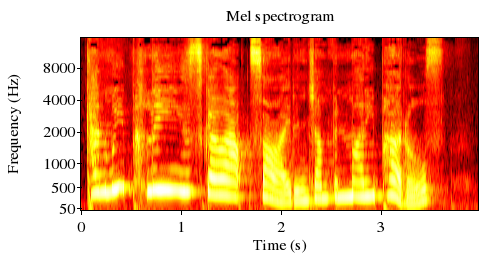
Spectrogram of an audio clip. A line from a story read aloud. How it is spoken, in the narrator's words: asked Peppa excitedly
